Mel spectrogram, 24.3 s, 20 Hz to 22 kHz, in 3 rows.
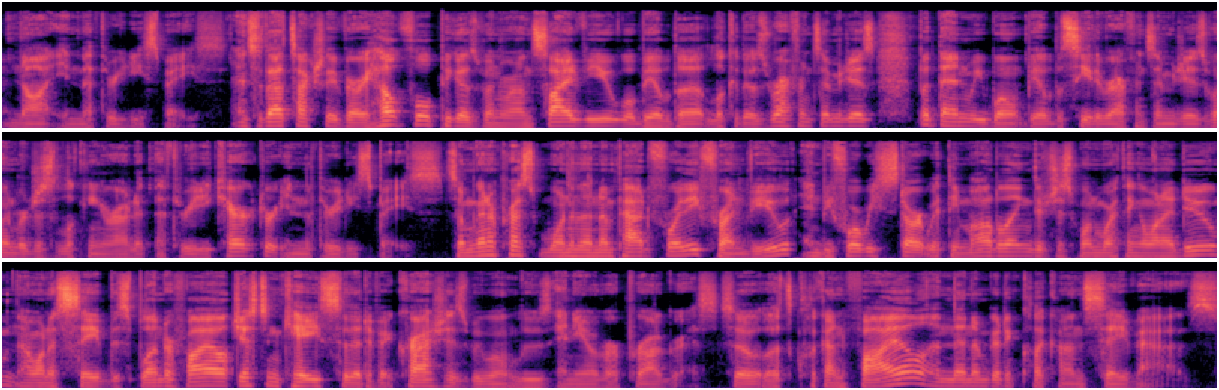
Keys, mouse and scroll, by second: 3.1 KP_1, 4.7-5.8 scroll up 3, 5.9 middle click, 6.8 scroll down 3, 7.0-11.7 shift+middle drag, 11.7 KP_1, 12.6 shift+middle click, 12.8-13.3 scroll up 3, 13.3-24.3 shift+middle drag.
